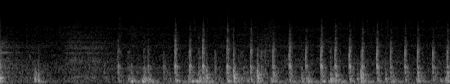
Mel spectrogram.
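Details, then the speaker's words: Chevy HHR, steering wheel turned: sharp knocks about five times a second from worn intermediate steering shaft (u-joint shaft between column and rack and pinion), the noise to be fixed by replacing the shaft. "that noise I'm trying to get rid of"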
